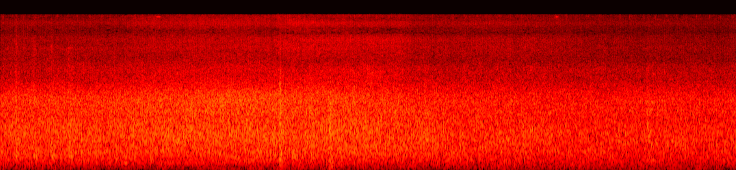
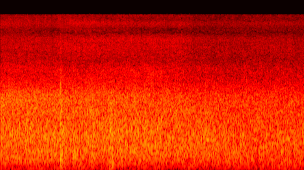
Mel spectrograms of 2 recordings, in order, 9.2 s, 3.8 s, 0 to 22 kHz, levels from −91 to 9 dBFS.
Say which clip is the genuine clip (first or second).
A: first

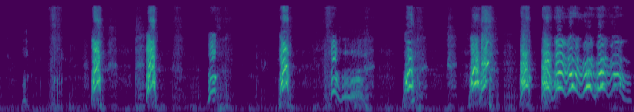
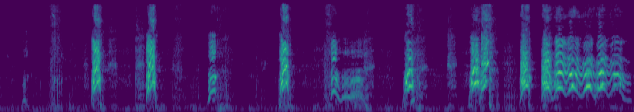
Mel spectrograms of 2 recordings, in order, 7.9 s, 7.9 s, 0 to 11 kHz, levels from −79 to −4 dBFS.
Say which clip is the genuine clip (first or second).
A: second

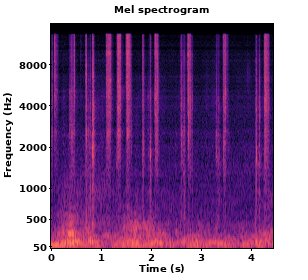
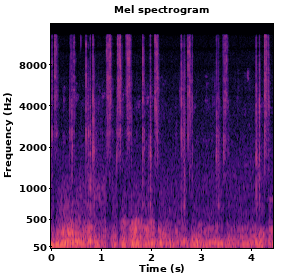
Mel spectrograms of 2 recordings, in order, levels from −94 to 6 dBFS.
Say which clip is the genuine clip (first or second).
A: second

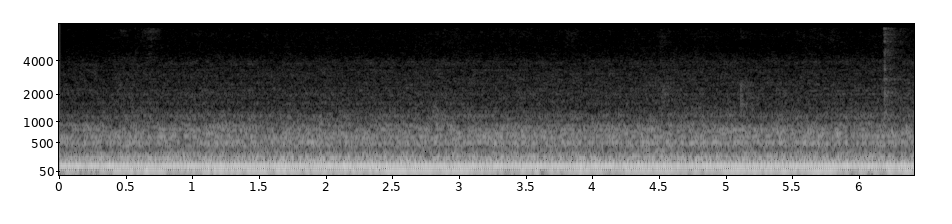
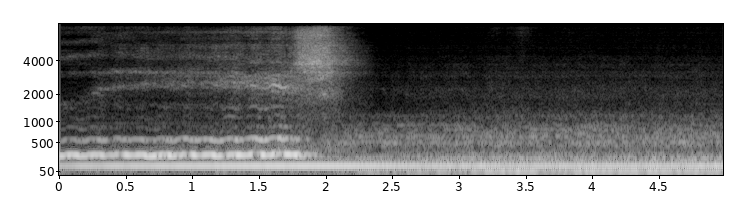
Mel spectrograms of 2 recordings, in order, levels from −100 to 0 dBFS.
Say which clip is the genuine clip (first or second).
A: first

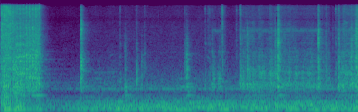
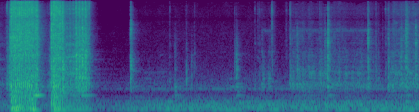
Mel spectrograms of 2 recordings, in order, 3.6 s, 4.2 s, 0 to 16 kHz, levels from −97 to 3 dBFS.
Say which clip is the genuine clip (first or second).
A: first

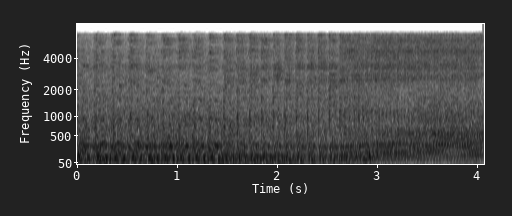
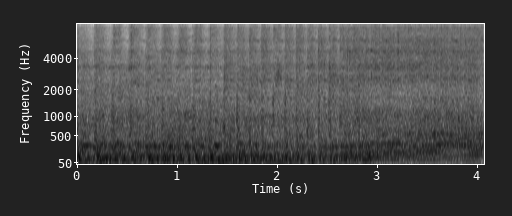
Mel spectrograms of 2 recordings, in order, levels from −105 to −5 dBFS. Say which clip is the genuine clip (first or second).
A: first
